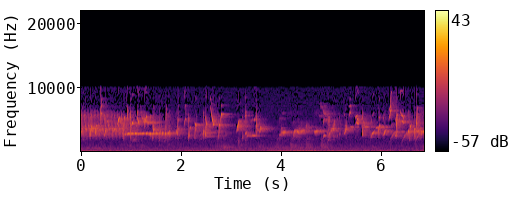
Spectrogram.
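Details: European goldfinch described as white-bearded (bouc blanc), its song a lively run of tinkling, clipped twitters and short level whistles. Bursts of quick chattering notes alternate with brief pauses, against a quiet background hum.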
